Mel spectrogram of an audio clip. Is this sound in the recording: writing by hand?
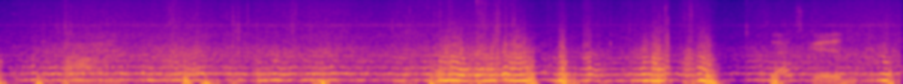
no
